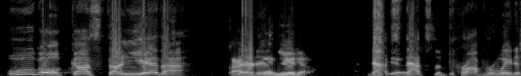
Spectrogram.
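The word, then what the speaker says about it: Castañeda: Castaneda.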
